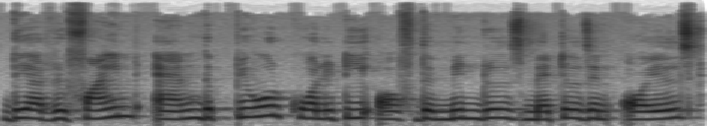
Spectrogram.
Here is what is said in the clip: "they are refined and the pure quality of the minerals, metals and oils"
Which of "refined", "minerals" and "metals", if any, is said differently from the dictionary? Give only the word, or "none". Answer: none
